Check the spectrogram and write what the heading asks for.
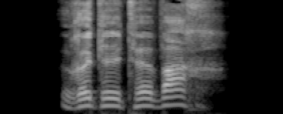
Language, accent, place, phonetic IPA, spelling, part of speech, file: German, Germany, Berlin, [ˌʁʏtl̩tə ˈvax], rüttelte wach, verb, De-rüttelte wach.ogg
- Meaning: inflection of wachrütteln: 1. first/third-person singular preterite 2. first/third-person singular subjunctive II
